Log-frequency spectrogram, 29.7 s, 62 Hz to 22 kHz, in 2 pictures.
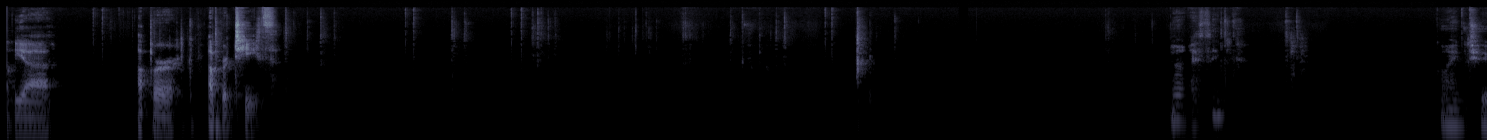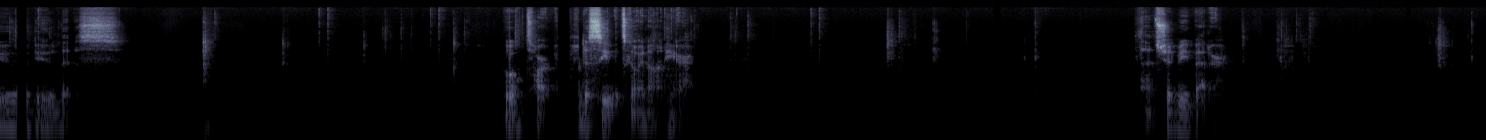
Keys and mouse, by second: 1.6 KP_3, 2.0 Tab, 2.8-24.1 shift+right drag, 3.0 z, 3.9 click, 3.9 middle click, 4.3 g, 5.3 ctrl+z, 7.1 ., 8.1 click, 12.0 k, 14.5 click, 14.5 middle click, 15.1 shift+click, 15.1 shift+middle click, 20.8 click, 20.8 middle click, 21.3 alt+shift+click, 21.3 alt+shift+middle click, 22.0 x, 23.7 z, 24.3-29.7 drag, 27.7 KP_3.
